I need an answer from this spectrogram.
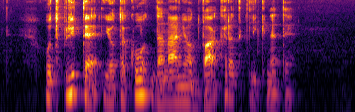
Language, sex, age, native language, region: Slovenian, male, 18-29, Slovenian, Central Slovenia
